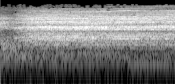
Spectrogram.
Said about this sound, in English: In Jesus' name I have prayed. And everybody shouted, amen. Amen.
